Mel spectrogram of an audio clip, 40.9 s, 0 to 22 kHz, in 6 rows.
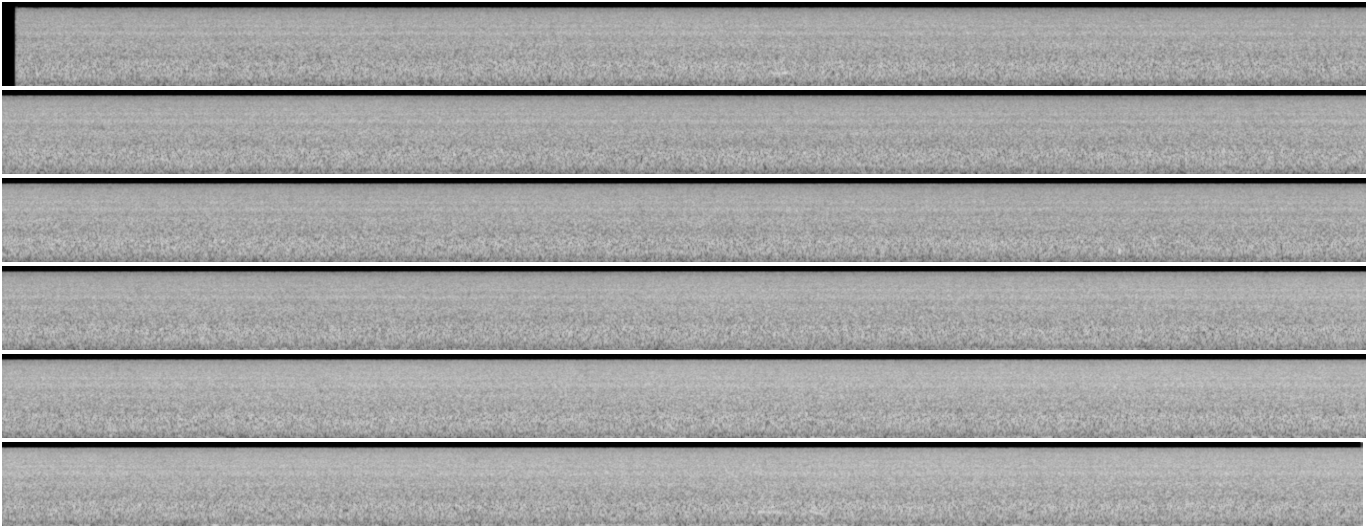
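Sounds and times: river rushing: 0.1 - 40.9.

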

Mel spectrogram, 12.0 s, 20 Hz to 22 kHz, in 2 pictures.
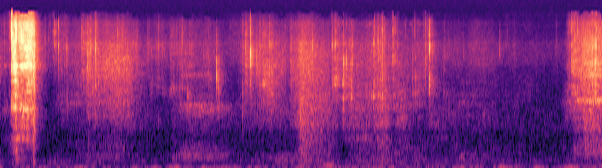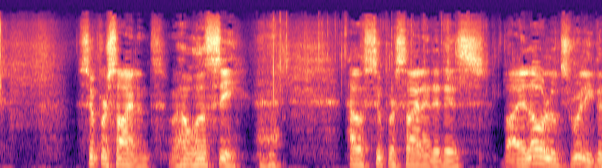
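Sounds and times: handling rustling and scraping: 0.0 - 4.4.

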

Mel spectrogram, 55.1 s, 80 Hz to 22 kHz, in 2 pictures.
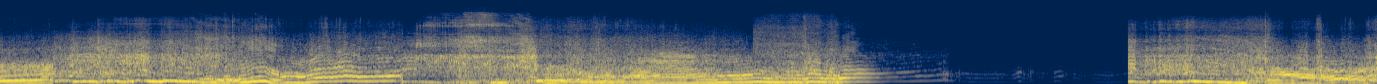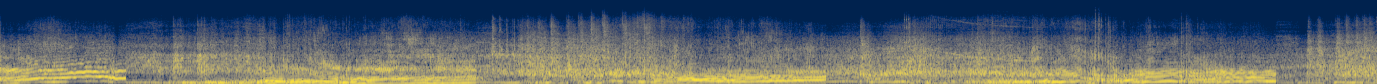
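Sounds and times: rally car engines revving: 0.0 - 21.3, 22.5 - 55.0.

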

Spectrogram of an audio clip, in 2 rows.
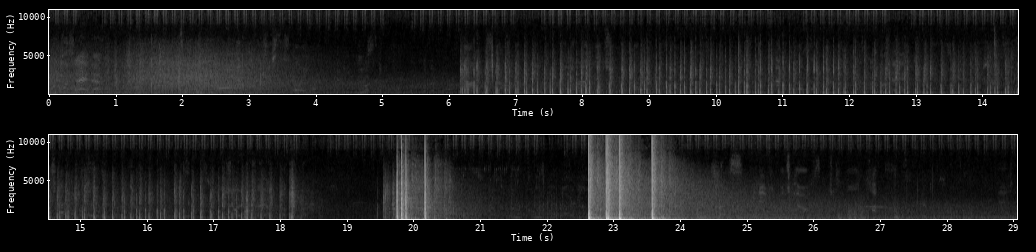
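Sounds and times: small firework pops: 0.8 - 3.6, 6.1 - 18.6, 19.4 - 28.3
loud firework shell bursts: 19.5 - 21.3, 22.6 - 25.2.

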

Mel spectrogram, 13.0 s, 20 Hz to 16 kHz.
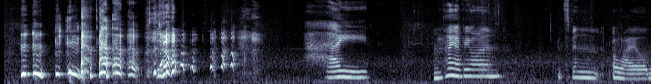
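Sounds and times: women laughing: 2.9 - 5.2.

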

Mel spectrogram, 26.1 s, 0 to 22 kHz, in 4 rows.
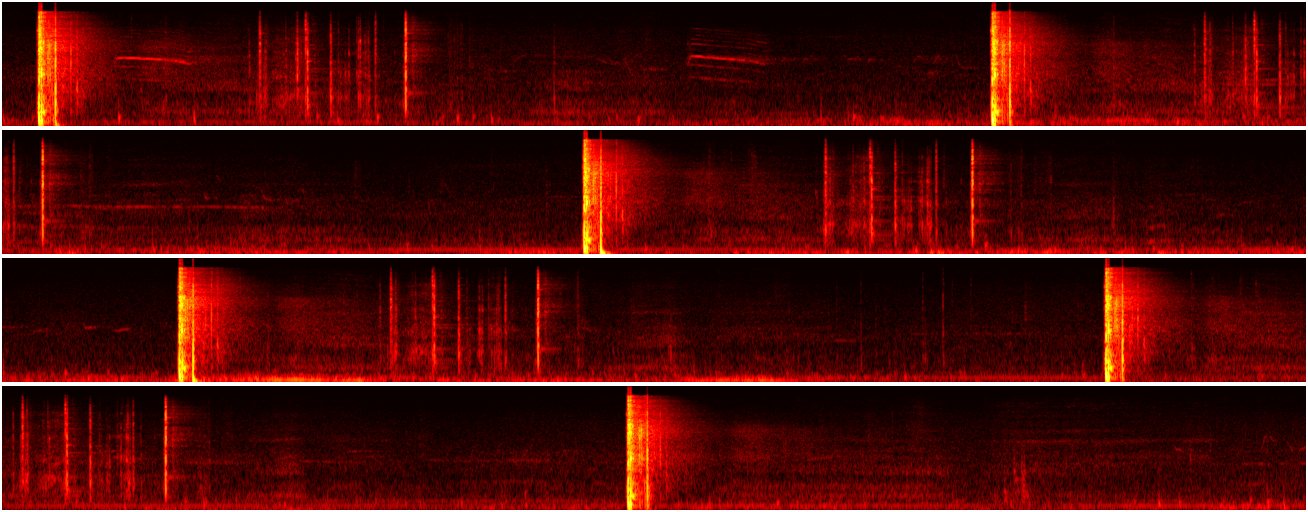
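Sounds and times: air rifle shots: 0.1 - 0.6, 4.9 - 5.4, 9.4 - 10.0, 13.9 - 15.9, 18.5 - 19.0, 22.7 - 23.1
rifle action clicks: 1.2 - 2.2, 5.0 - 6.9, 10.6 - 11.6, 13.9 - 16.0, 19.6 - 20.6.

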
